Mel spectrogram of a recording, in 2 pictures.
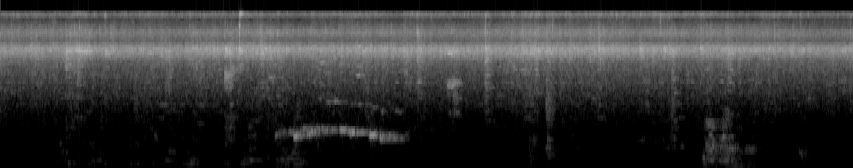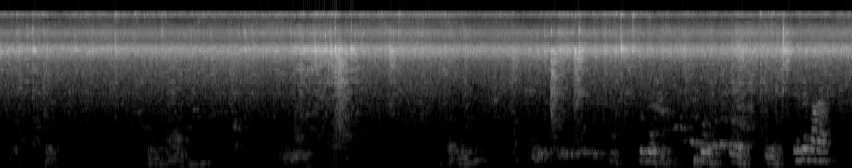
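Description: Short, scattered fragments of a person's voice, low murmurs and grunts rather than clear words, over a steady hiss, with one brief rising-then-falling note about three seconds in.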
